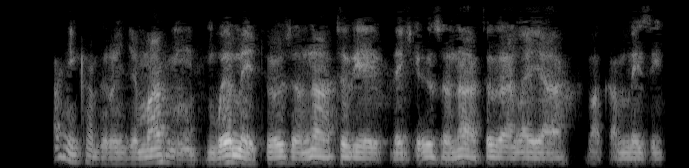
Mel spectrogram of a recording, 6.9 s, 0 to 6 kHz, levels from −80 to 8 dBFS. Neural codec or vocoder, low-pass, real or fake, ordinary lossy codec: codec, 16 kHz, 1.1 kbps, Voila-Tokenizer; 5.4 kHz; fake; MP3, 24 kbps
